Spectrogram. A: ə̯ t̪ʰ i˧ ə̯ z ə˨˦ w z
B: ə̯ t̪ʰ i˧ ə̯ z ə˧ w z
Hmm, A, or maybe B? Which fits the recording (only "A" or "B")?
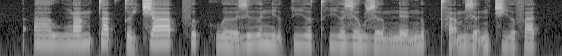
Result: B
